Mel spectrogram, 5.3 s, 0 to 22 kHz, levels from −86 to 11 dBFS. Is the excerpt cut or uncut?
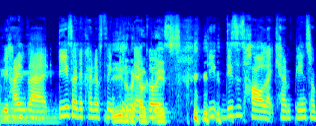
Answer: uncut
